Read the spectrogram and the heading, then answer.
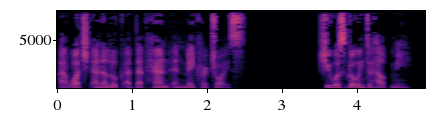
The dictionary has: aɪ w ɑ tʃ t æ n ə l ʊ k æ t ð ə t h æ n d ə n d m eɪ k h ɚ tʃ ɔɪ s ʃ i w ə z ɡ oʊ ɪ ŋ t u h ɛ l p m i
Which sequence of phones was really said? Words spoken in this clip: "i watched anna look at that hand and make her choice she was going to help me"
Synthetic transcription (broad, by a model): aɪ w ɑ tʃ t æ n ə l ʊ k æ t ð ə t h æ n d ə n d m eɪ k h ɚ tʃ ɔɪ s ʃ i w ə s ɡ oʊ ɪ ŋ t u h ɛ l p m i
